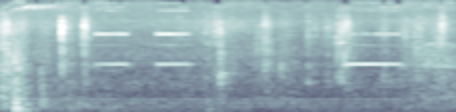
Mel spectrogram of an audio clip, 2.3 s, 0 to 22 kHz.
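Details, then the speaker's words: Power supply from an abandoned 1990s eMachines desktop on a PSU tester: short high-pitched beeps, a close pair then another after a pause; flags a low-voltage rail, low only because that rail doesn't exist on this supply. "Beeping usually means it's low voltage, but it needs to detect. So, yeah, that's a little bit low, but this one's low because it doesn't exist with this power supply."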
